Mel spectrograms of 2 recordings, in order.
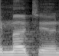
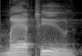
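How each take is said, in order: First: MATTOON as muh-TOON; outsiders' pronunciation. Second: MATTOON as MAT-toon, with a full first vowel; guessed Kentucky pronunciation. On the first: Mimicking what they say, Mattoon as muh-TOON. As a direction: reduce the first vowel of Mattoon to muh. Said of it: "they say Mattoon". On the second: Guessing how Kentucky says it, Mattoon with a full A. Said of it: "I wonder how they pronounce it". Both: Shown as a demonstration.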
